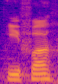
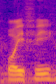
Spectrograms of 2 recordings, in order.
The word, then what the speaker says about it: Aoife: Like an, I think the correct pronunciation is Aoife, but nobody pronounces it like that. So it's Oifi. A lot of people say Oifi.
